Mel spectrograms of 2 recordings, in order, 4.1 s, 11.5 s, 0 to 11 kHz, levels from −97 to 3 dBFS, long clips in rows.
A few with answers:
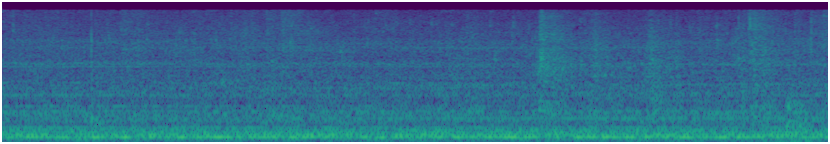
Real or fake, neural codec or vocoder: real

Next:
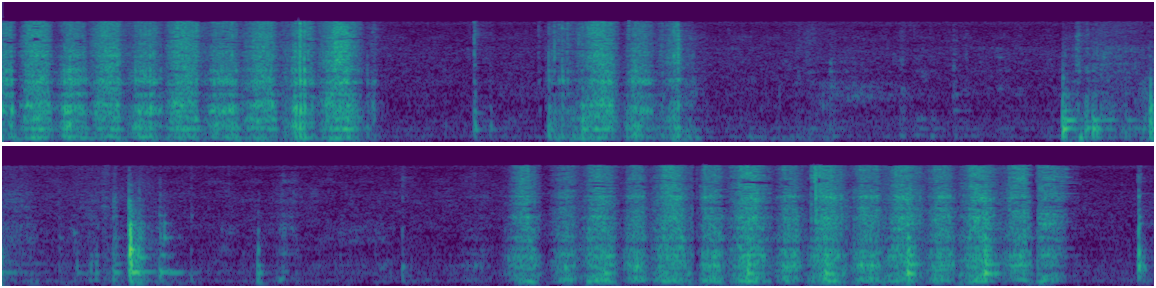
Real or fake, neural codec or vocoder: real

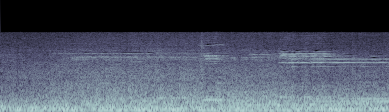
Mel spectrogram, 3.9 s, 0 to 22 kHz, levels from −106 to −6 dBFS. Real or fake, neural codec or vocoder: real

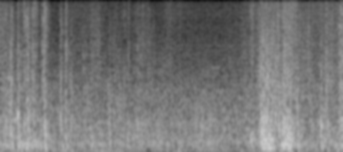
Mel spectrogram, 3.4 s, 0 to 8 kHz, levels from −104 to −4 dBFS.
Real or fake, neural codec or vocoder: fake, vocoder, Vocos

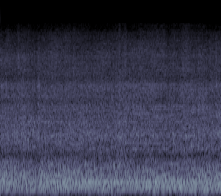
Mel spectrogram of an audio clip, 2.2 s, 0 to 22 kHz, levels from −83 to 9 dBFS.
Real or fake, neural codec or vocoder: fake, codec, SNAC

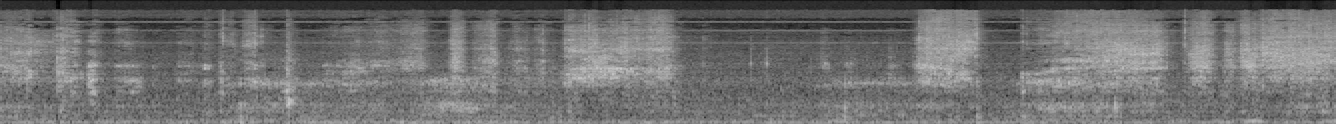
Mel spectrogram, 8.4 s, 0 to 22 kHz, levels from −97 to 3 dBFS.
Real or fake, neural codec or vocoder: fake, vocoder, BigVGAN v2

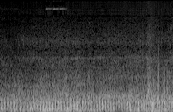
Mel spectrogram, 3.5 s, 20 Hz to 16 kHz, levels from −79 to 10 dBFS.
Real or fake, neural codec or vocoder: fake, vocoder, BigVGAN v2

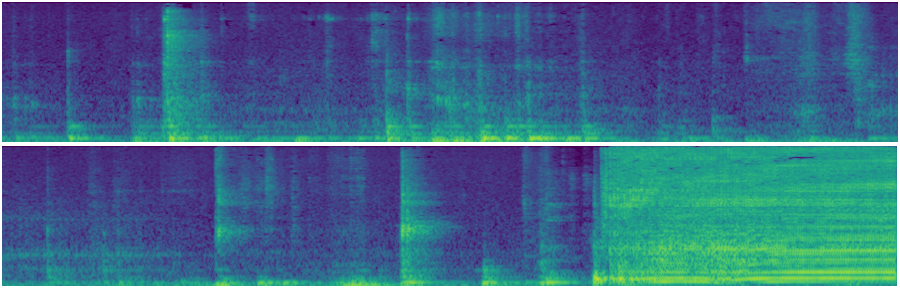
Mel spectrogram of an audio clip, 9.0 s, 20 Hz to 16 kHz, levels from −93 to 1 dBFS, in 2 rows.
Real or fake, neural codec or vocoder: real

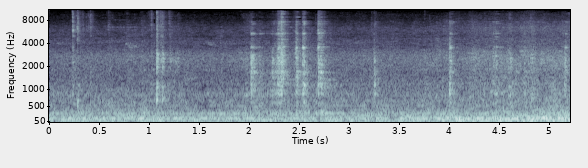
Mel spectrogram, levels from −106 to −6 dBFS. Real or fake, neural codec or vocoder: real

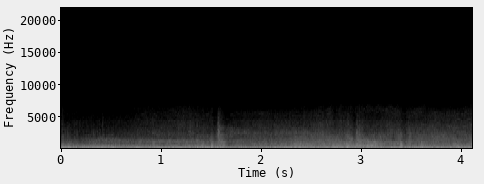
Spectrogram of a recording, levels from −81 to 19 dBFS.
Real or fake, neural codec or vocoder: fake, codec, SNAC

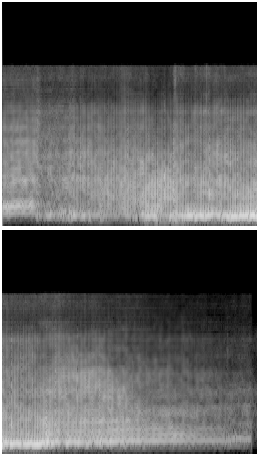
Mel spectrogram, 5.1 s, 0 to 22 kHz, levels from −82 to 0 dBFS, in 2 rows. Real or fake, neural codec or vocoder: fake, vocoder, Vocos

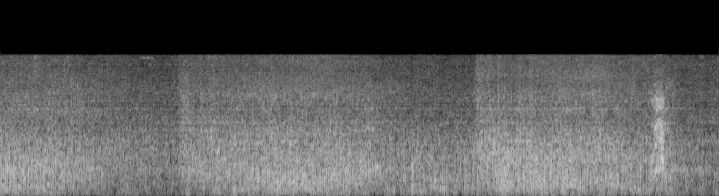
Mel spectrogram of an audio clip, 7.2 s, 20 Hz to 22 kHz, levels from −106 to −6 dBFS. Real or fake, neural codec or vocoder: fake, vocoder, HiFi-GAN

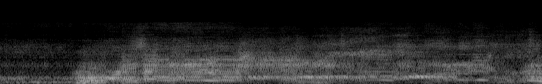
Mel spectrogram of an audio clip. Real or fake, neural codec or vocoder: fake, codec, ZipCodec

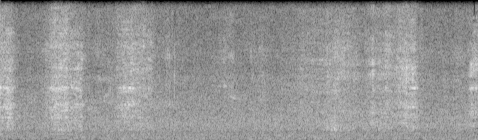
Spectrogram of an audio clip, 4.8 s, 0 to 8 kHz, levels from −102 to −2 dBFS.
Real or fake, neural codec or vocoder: real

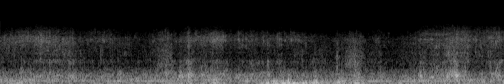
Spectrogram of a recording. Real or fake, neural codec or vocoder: real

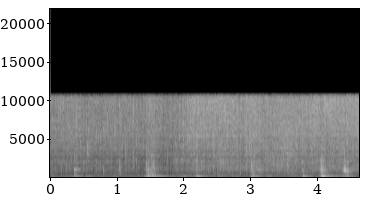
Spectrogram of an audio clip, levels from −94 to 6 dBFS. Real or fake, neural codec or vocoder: real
